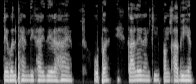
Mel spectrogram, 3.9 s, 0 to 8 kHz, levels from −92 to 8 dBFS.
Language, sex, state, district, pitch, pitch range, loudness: Hindi, male, Jharkhand, Ranchi, 150 Hz, 145-155 Hz, -16 LUFS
